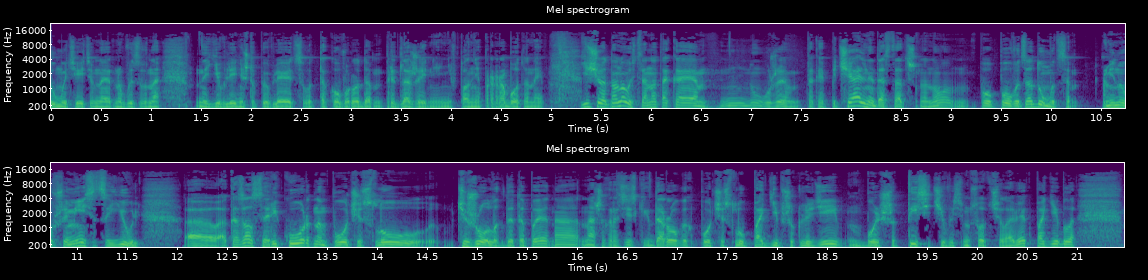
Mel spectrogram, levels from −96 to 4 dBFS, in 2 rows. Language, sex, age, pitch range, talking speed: Russian, male, 30-49, 75-115 Hz, 135 wpm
